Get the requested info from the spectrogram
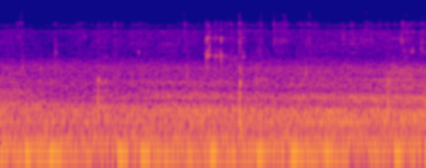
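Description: Tennis ball being hit back and forth in a doubles rally: three sharp pops about a second and a half apart, over a steady low rumble.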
